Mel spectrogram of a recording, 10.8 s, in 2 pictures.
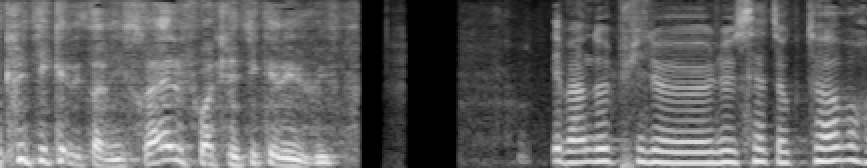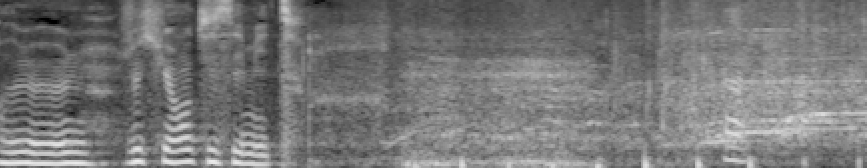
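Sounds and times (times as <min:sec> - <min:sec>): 
speech: 0:00.1 - 0:02.2, 0:03.4 - 0:08.2
audience applause: 0:07.9 - 0:10.8.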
